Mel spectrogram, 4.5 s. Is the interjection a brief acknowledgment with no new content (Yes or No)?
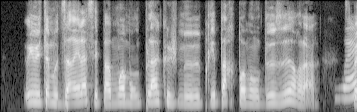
No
